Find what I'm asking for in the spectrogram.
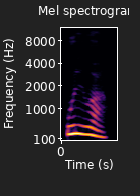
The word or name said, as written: ಉಲಿವು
